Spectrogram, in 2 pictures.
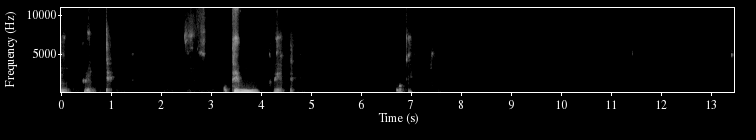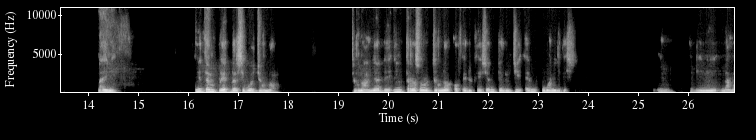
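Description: A man speaks calmly in short bursts through an online call.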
